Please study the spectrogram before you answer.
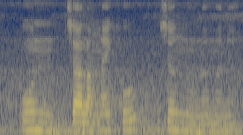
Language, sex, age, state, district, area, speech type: Bodo, female, 45-60, Assam, Kokrajhar, rural, spontaneous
